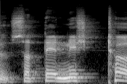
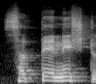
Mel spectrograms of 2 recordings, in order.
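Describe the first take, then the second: First: सत्यनिष्ठ slowly, with a separate full ठ at the end. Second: Said in the usual way. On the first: Shown as a demonstration. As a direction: release the final ठ of सत्यनिष्ठ as its own aspirated syllable. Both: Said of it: "ठ पूरा आता है".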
